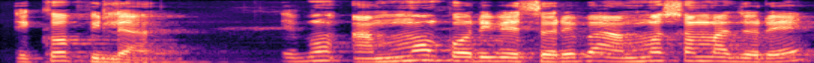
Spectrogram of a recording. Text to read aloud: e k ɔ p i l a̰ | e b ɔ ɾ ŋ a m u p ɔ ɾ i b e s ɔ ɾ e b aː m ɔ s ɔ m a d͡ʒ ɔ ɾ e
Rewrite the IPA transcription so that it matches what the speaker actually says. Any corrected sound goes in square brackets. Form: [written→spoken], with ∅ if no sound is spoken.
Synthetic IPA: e k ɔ p i l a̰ | e b ɔ [ɾ→∅] ŋ a m [u→ɔ] p ɔ ɾ i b e s ɔ ɾ e b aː m ɔ s ɔ m a d͡ʒ ɔ ɾ e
